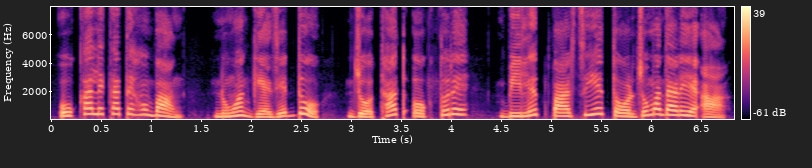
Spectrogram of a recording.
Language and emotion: Santali, surprised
